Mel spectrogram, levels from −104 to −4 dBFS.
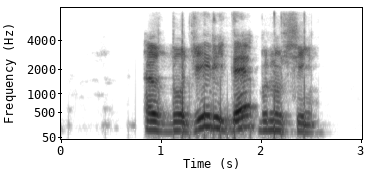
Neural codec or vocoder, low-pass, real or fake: codec, 44.1 kHz, 7.8 kbps, Pupu-Codec; 7.2 kHz; fake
